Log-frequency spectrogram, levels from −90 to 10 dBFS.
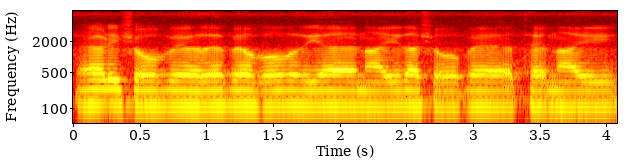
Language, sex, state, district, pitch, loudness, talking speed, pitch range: Punjabi, male, Punjab, Kapurthala, 110 Hz, -15 LUFS, 175 wpm, 110-115 Hz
